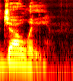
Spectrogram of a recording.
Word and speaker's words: Jolee: So, her name is Jolie, and I spell it Jolee, and it's kind of like Angelina Jolie, but it's not spelled the same.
